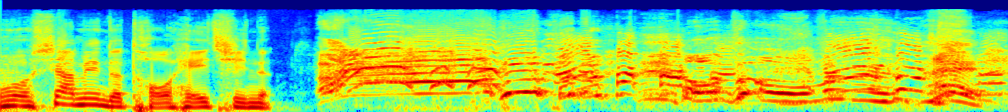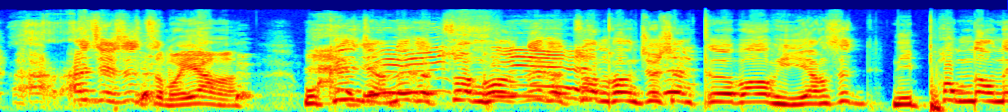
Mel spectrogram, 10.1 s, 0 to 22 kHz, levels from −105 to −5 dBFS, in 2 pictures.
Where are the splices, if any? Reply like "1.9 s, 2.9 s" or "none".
2.9 s, 5.0 s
